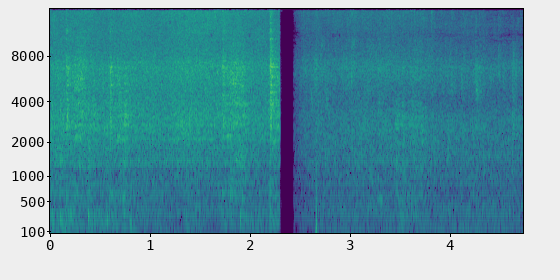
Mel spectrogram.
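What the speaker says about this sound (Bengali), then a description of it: "পেঁয়াজটাকে ভালো করে ভেজে নেব।" Finely sliced onion frying in a pan for Katla fish biryani gives a steady, close crackling sizzle that breaks off sharply for a moment partway through, then resumes more softly with a faint scrape of stirring.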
